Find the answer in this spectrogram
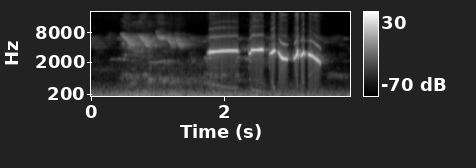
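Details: Kacer daput oriental magpie-robin: soft buzzy twittering, then a loud phrase of a held whistle followed by quick slurred notes that rise and tumble downward.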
